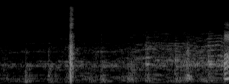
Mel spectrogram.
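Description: A single sharp crack of a cricket bat striking the ball, about two-thirds of a second in, over low stadium background noise.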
